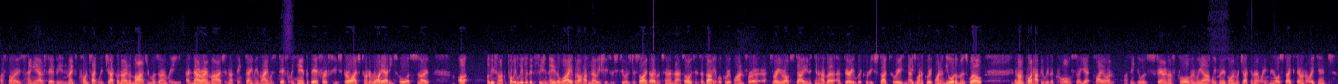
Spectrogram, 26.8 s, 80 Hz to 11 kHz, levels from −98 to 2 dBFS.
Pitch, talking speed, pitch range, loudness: 115 Hz, 295 wpm, 105-125 Hz, -27 LUFS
